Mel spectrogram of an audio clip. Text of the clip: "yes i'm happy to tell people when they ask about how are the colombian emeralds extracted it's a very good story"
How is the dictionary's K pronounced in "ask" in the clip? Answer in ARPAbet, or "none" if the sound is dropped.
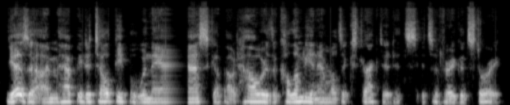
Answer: K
